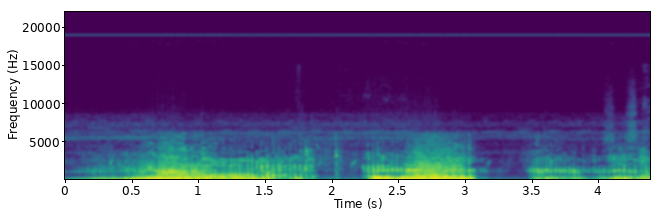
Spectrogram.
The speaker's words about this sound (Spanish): Tú confía, no es más que un elefante.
